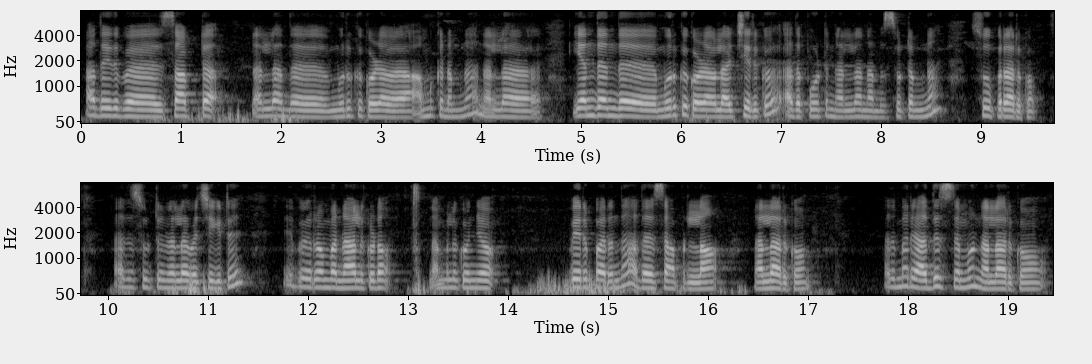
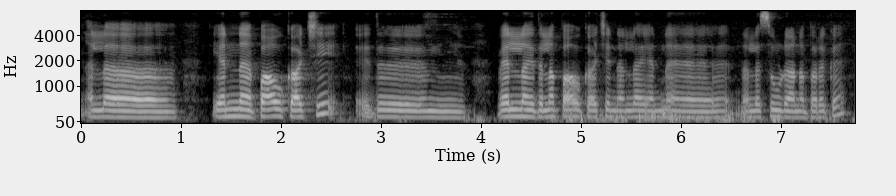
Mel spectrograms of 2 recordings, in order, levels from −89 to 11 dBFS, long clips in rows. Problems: background sounds at intervals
